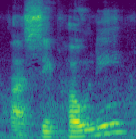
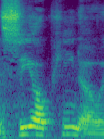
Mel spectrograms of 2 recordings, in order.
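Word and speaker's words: Cioppino: Up next we have, I don't know how to pronounce this correctly. I think it's Cipollino. Alright, the waterfront city of San Francisco is a fount of classic seafood dishes. And Cipollino is one of the most iconic.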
